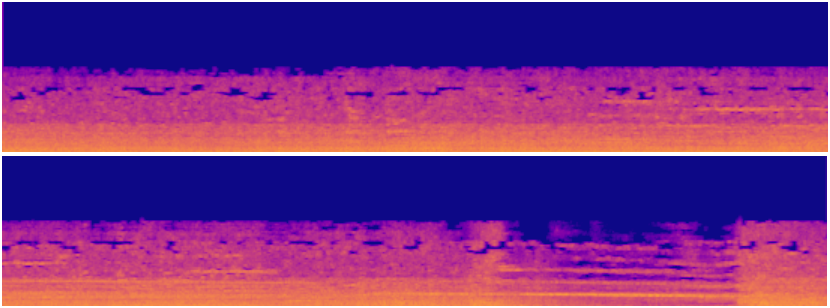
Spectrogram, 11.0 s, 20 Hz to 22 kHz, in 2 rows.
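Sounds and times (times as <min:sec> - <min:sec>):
loud dense rumbling: 0:00.0 - 0:08.8.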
